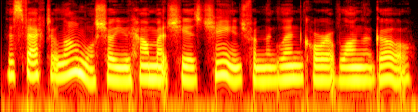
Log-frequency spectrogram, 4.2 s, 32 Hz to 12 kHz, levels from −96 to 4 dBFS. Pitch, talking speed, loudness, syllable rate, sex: 190 Hz, 245 wpm, -17 LUFS, 5.7 syllables/s, female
